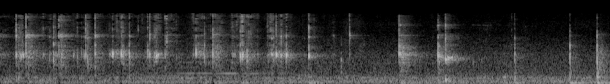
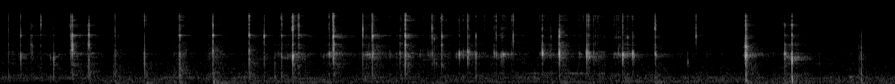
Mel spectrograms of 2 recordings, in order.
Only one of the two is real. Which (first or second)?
first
